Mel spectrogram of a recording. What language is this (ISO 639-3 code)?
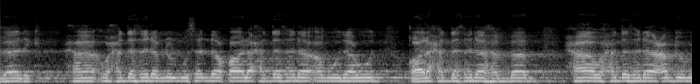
ara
